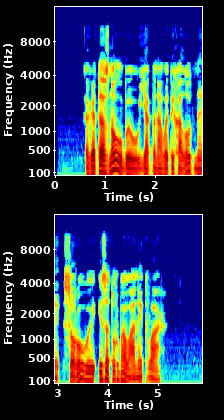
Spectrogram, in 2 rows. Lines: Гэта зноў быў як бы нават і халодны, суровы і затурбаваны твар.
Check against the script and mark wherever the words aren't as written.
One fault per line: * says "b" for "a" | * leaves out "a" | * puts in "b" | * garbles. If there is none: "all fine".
all fine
